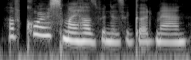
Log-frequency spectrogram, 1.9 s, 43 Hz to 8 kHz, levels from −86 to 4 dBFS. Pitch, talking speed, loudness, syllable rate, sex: 250 Hz, 250 wpm, -16 LUFS, 5.8 syllables/s, female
